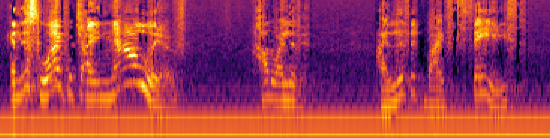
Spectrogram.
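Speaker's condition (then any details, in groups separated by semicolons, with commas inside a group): No condition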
